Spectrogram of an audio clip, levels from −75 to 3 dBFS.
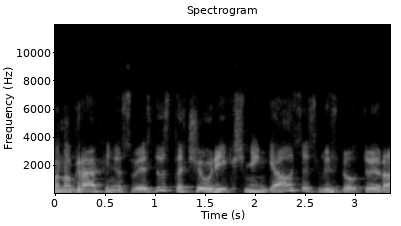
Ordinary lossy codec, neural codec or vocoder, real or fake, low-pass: Opus, 32 kbps; codec, 16 kHz, 4 kbps, X-Codec, HuBERT features, trained on general audio; fake; 7.2 kHz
